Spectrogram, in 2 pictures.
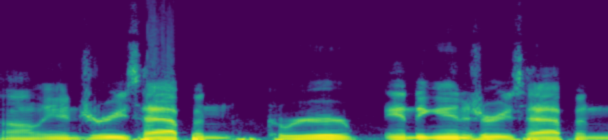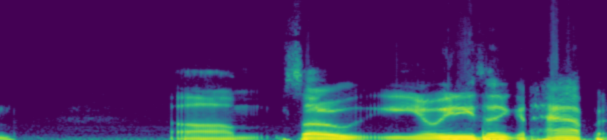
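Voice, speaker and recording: A man with a normal speaking voice talks at a moderate pace, his fairly low pitch held in fairly even intonation. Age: 30s. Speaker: pro wrestler. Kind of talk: interview.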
